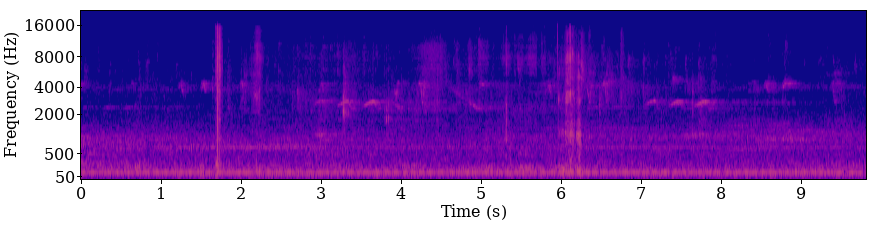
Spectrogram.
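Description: Near silence with faint bird chirps in short groups, a sharp click about two seconds in and a brief knock around six seconds.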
